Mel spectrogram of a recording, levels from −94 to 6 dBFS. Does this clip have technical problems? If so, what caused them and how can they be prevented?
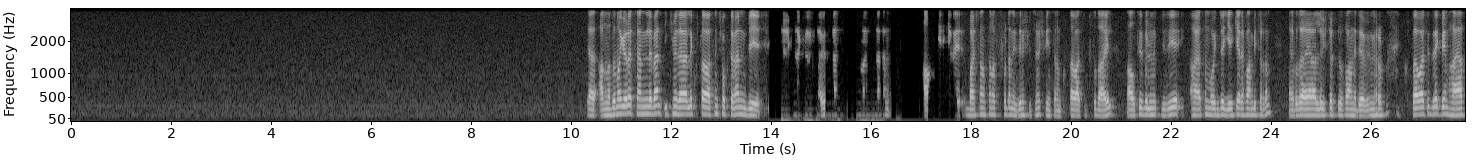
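Yes. From 13.85 to 13.99 s, a faint second voice, the other side's voice leaking through, sits about 25 dB below the speech. The likely cause is an echo canceller leaving residual loudspeaker echo in the microphone signal. On a spectrogram it shows as a brief, weak harmonic pattern that doesn't belong to the talker. Better acoustic isolation between loudspeaker and microphone, or a headset, would prevent it.

The speech is suppressed in double talk at 14.01–15.43, 15.65–16.41, 16.71–16.81 and 17.04–17.83 s, falling by as much as roughly 40 dB. This is likely the echo canceller attenuating everything while both sides talked at once. The waveform shows sudden envelope collapses, and the spectrogram shows blank or thinned gaps. A canceller with stronger double-talk detection, or a headset, would prevent this.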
